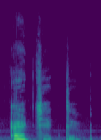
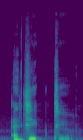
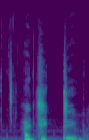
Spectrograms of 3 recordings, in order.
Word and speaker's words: adjective: people pronounce it like adjective but the correct transition of this word is adjective adjective here letter d is silent all right and a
